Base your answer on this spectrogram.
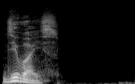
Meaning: device (equipment)
- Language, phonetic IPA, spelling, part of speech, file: Russian, [dʲɪˈvajs], девайс, noun, Ru-девайс.ogg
